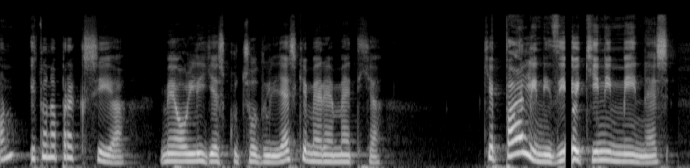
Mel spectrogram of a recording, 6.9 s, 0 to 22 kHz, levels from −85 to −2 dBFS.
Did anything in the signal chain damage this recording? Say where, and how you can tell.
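Yes. A de-emphasis filter was applied wrongly in the playback or decoding stage from 0.37 to 4.9 s. The speech turns dull and muffled, about 13 dB down at 10 kHz relative to 1 kHz. On a spectrogram the upper bands darken steadily toward the top.

From 5.64 to 5.73 s the speech drops to silence, then resumes further along as though it had kept playing. The waveform shows a flat gap, and the spectrogram shows a blank vertical strip. The likely cause is a Bluetooth dropout on the wireless link, and the gap fits roughly three lost frames.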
